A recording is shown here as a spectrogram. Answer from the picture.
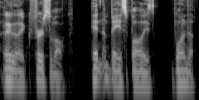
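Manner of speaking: ordinary talk, nothing marked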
